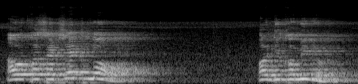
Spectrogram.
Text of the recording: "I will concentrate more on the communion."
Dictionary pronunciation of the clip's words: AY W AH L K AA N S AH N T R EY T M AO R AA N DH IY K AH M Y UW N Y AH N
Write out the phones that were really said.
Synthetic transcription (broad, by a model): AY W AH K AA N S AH T EY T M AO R AA N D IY K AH M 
